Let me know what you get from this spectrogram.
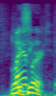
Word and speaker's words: Lambert: Is it Lambert or Lambert? – Lambert. – Okay, so it is Lambert, so he's not pronouncing it like a damn Frenchman.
